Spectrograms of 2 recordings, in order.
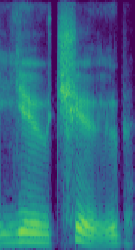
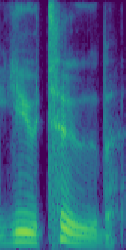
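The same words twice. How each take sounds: First: The t sounds like ch. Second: The t is a plain t sound. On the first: "in Britain we would say YouTube. So we're saying for the T we'd make a ch" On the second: "But the Americans would say YouTube"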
